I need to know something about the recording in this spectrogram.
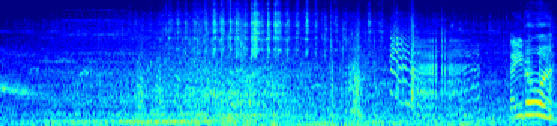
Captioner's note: sirens in background; doorbell rings and door creaks open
